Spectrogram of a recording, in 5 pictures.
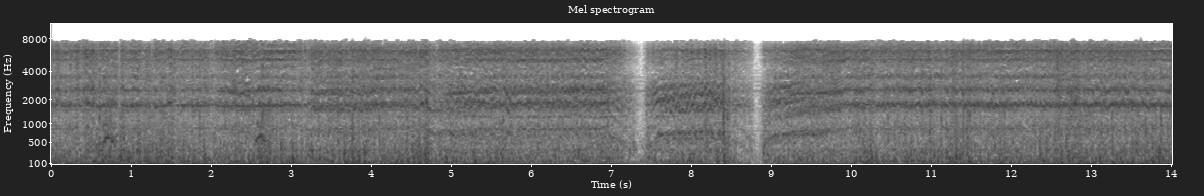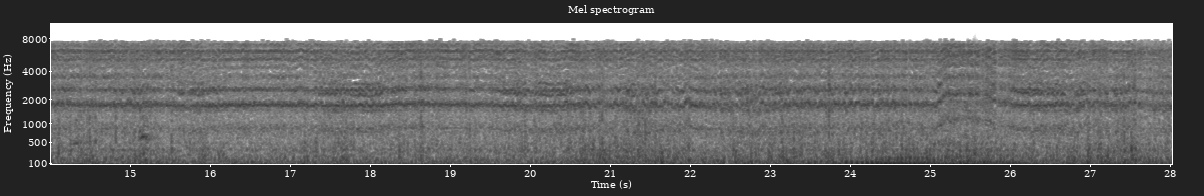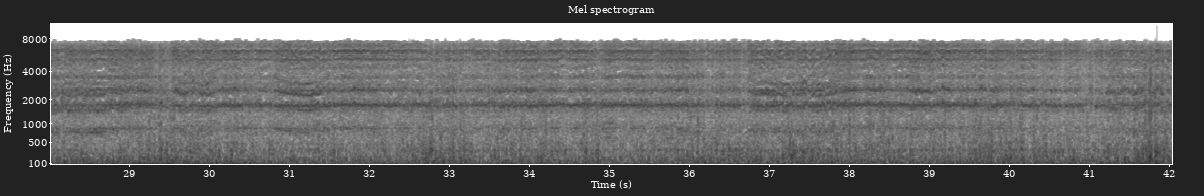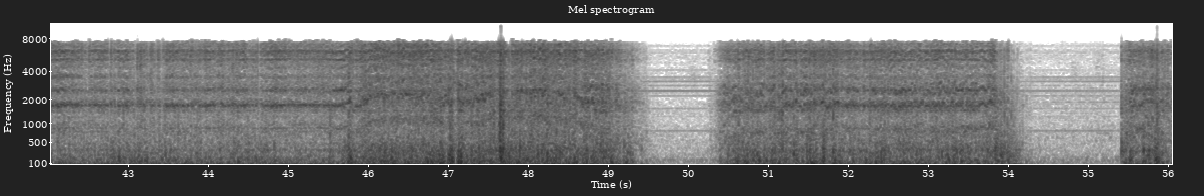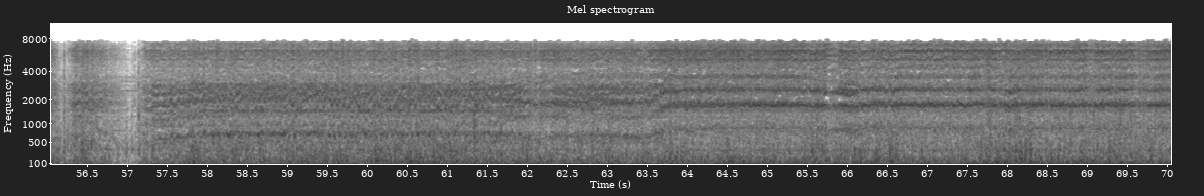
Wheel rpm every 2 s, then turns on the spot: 230, 220, 210, 160, 120, 220, 230, 230, 230, 230, 220, 220, 240, 230, 220, 220, 230, 230, 230, 230, 230, 230, 240, 280, 190, 110, 220, 50, 80, 150, 160, 170, 220, 230, 240.
54-56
